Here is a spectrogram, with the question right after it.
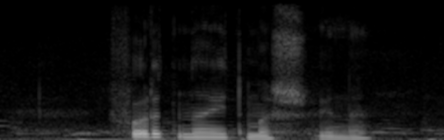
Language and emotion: Russian, neutral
